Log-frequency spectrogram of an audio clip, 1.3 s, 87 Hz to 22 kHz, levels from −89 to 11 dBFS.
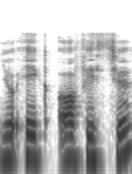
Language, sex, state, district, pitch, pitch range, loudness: Garhwali, male, Uttarakhand, Tehri Garhwal, 145 Hz, 145-155 Hz, -17 LUFS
